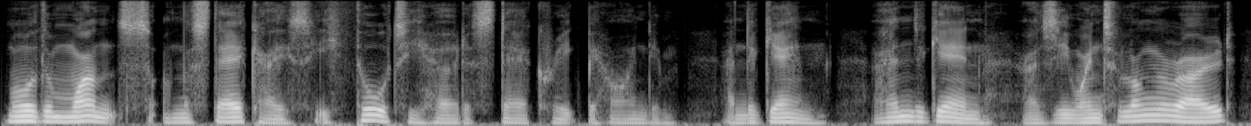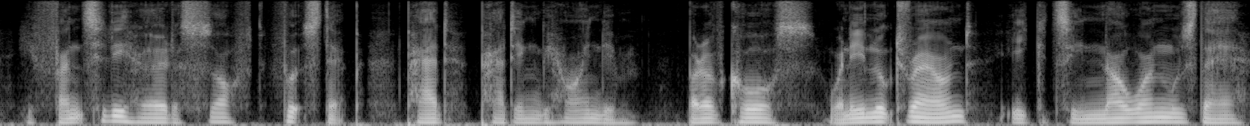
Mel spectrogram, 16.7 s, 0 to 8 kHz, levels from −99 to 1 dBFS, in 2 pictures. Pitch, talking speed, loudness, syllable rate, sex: 95 Hz, 180 wpm, -20 LUFS, 4.4 syllables/s, male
